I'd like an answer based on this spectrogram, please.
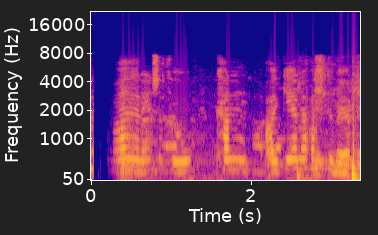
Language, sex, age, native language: Icelandic, female, 14, Icelandic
